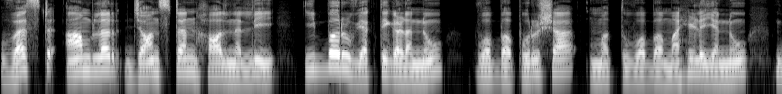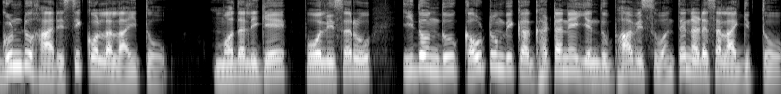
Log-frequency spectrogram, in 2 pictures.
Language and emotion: Kannada, neutral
